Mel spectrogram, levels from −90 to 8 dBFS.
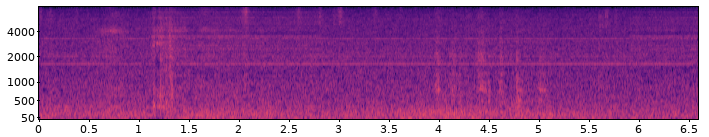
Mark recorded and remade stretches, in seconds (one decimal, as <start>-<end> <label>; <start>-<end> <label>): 0.0-1.1 recorded; 1.1-2.8 remade; 2.8-5.9 recorded; 5.9-6.6 remade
